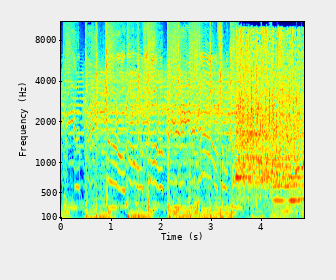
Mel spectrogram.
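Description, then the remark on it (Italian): An Italian TV studio audience shouts "Matteo" and cheers over loud, rhythmic, pulsing music during Matteo Salvini's triumphant entrance on Barbara D'Urso's show, then breaks into dense, steady applause that fills the last second and a half. “l'entrata trionfale di Salvini dalla D'Urso, dalla signora D'Urso di ieri, col pubblico che urla Matteo, Matteo, Matteo.”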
